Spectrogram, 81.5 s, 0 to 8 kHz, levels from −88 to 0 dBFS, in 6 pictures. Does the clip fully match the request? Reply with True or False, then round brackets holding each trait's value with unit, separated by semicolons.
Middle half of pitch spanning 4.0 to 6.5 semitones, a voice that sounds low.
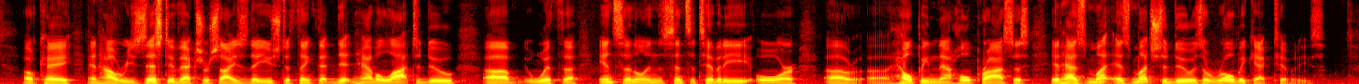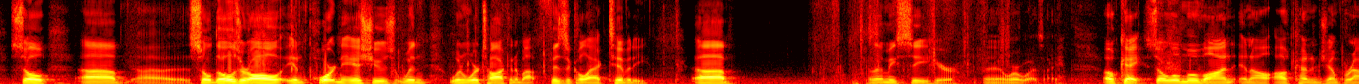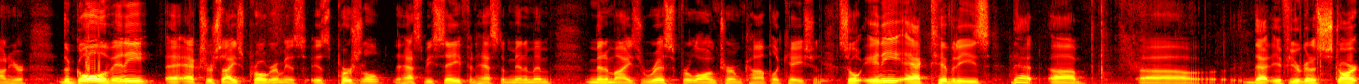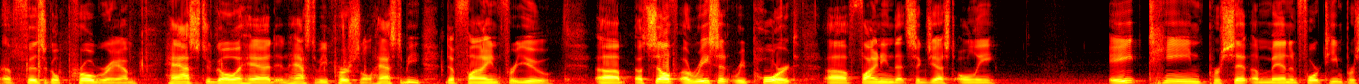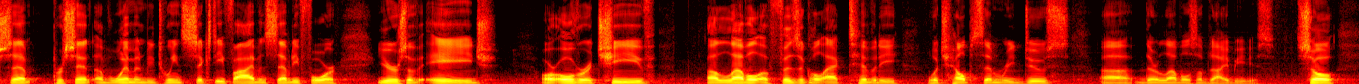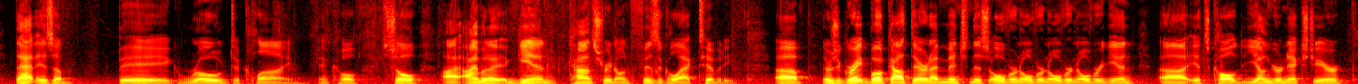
False (3.0 semitones; 110 Hz)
